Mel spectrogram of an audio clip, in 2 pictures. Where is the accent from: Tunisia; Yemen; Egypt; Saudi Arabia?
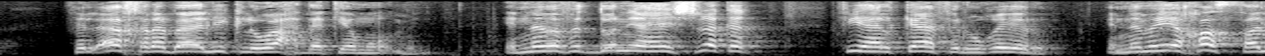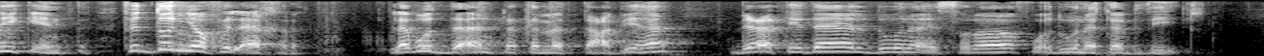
Egypt; بيسموه عندنا في مصر لك أسر ديل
